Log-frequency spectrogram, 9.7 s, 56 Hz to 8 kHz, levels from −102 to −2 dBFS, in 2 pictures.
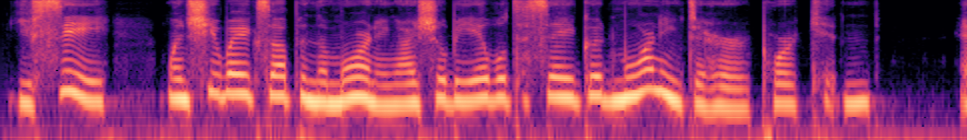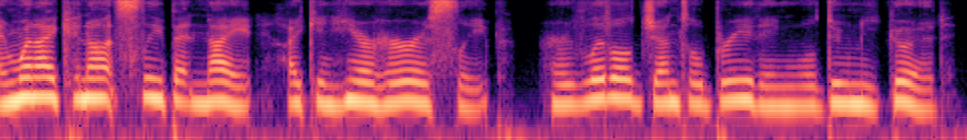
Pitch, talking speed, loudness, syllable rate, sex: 220 Hz, 255 wpm, -18 LUFS, 6.0 syllables/s, female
